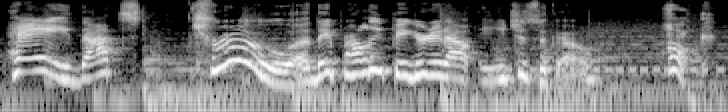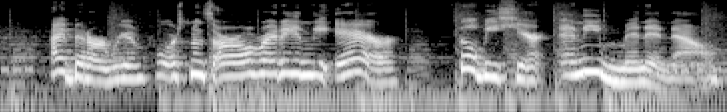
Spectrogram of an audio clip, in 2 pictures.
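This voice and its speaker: A woman's voice: sits high, expressive, moderate pace, fairly bright tone. A woman voicing a plucky, hot-headed teenage girl fighter in a video game, feisty, sarcastic and defiant. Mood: cocky. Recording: music behind the voice.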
